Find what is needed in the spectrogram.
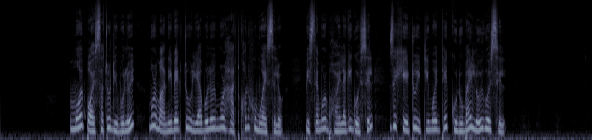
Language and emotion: Assamese, fearful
